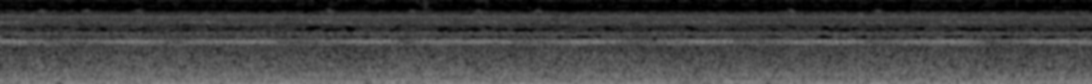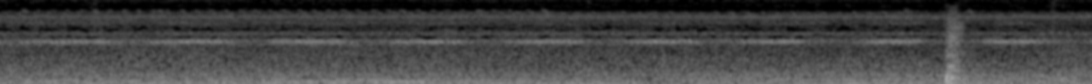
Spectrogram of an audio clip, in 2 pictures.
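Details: Outdoor evening crickets near a deck with a chihuahua puppy; a fainter, more continuous high trill runs under low rumbling noise, with a single sharp knock near the end.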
